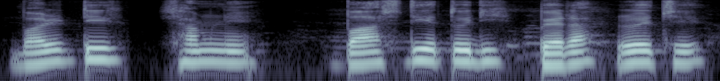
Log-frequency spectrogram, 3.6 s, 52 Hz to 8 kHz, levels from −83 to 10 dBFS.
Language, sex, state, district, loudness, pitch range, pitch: Bengali, male, West Bengal, Alipurduar, -17 LUFS, 160-180 Hz, 170 Hz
